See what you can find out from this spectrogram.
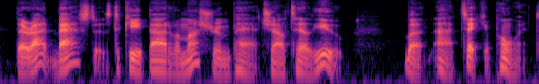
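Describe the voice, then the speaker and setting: Drawling in a put-on character voice, a man moves at a moderate pace with very wide pitch swings. The recording is very clean, with a silent background. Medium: read story.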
